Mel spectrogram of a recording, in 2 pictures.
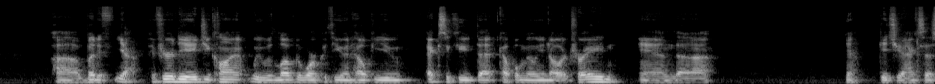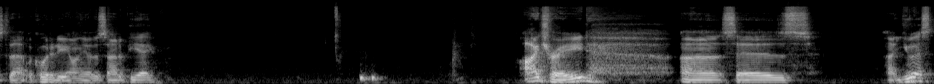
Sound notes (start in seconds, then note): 15.2 sighs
